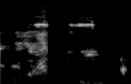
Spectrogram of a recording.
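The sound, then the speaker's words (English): Short bursts of garbled, tinny voice audio repeating over a live stream, with a hollow, echoing quality and brief silent gaps between the fragments. “Yes, we can hear you. You're echoing.”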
